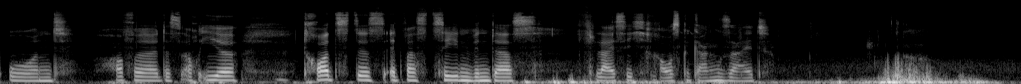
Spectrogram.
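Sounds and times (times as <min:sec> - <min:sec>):
wind outdoors: 0:00.0 - 0:10.1
speech: 0:00.1 - 0:07.8.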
